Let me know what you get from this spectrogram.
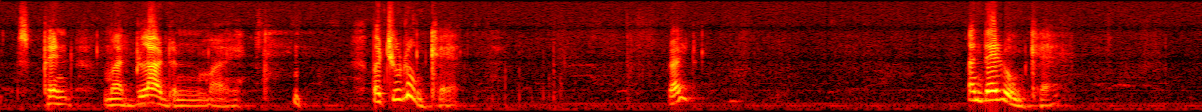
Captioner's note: laughs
